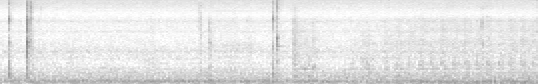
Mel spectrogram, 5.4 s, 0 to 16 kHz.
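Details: 2019 Ford Ranger 2.0, engine won't start: steady, even cranking hum that never catches or fires. Codes set for camshaft position sensor A circuit (P0343).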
